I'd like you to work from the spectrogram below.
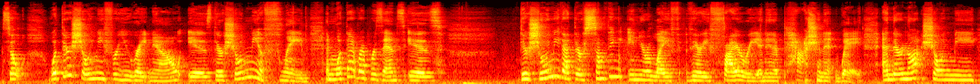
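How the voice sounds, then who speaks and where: A woman giving a live spiritual reading from home, talking gently and repeating herself, with many fillers and restarts. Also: mid-range voice, animated, normal speed. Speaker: spiritual reader.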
